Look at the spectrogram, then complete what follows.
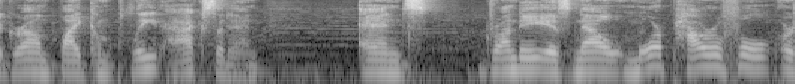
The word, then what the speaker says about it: Grundy: And this and and I think Fate's been recast and he keeps calling him Grandi. Grand. Grundy.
